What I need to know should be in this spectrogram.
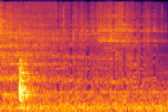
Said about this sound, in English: What I'm gonna do next, I'm actually gonna add my rice.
